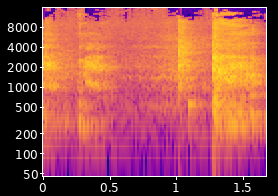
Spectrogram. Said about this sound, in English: Bad cough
